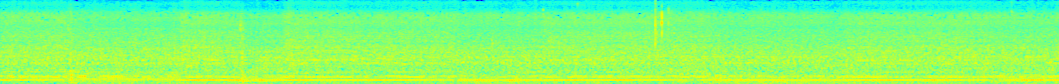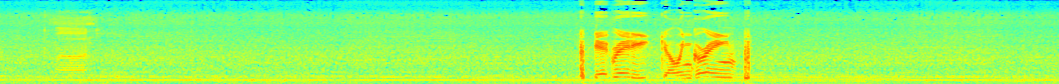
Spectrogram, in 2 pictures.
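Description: A race car engine drones steadily at low revs.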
